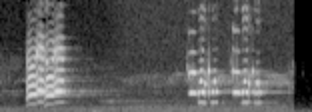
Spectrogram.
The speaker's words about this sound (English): The tweedle, tweedle of the blue jays.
